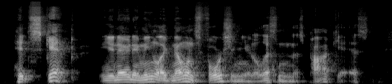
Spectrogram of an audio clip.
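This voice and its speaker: A man's fairly low voice with a strong Philadelphia accent and very wide pitch swings. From Philadelphia, US. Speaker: fantasy football writer and podcaster. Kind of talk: podcast interview. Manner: casual, many fillers.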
